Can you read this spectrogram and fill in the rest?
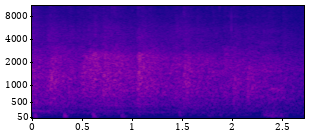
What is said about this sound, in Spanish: Recibimos con un fuerte aplauso a la comunidad online que está en este momento y también a todos ustedes que están aquí.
